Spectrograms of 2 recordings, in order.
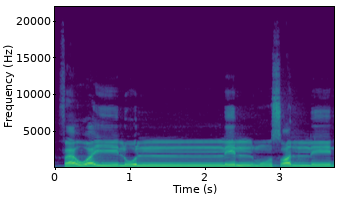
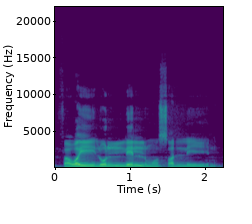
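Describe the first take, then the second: First: The sound before 'lil' is held. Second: The ending merges straight into 'lil'. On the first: The speaker calls it wrong. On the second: The speaker calls it right.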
